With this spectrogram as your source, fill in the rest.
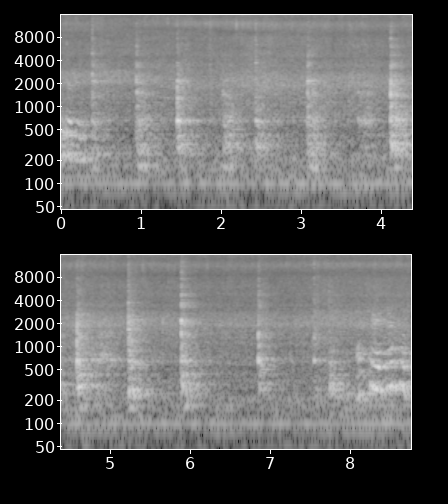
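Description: Chicken frying over high heat in a pan, a steady sizzle broken by repeated scraping stirs that come in uneven strokes, close and fairly quiet, with no talking.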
